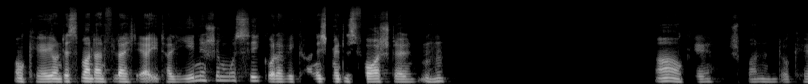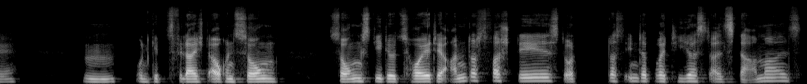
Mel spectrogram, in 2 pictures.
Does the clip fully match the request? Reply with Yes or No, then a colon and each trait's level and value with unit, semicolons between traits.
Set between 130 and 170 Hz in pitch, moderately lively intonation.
No: low, 135 Hz; narrow, 2.3 semitones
